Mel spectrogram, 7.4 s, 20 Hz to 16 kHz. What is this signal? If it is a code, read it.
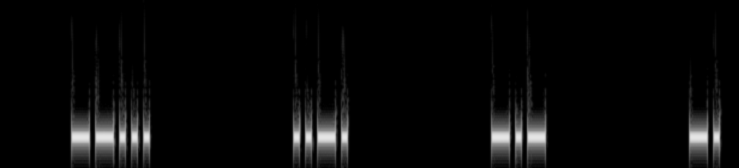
Morse code, heard as a keyed tone, about 20 wpm, spaced as for 5 wpm, 700 Hz. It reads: 7FKN
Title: USA Call Signs - 8x Character Spacing - 20wpm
